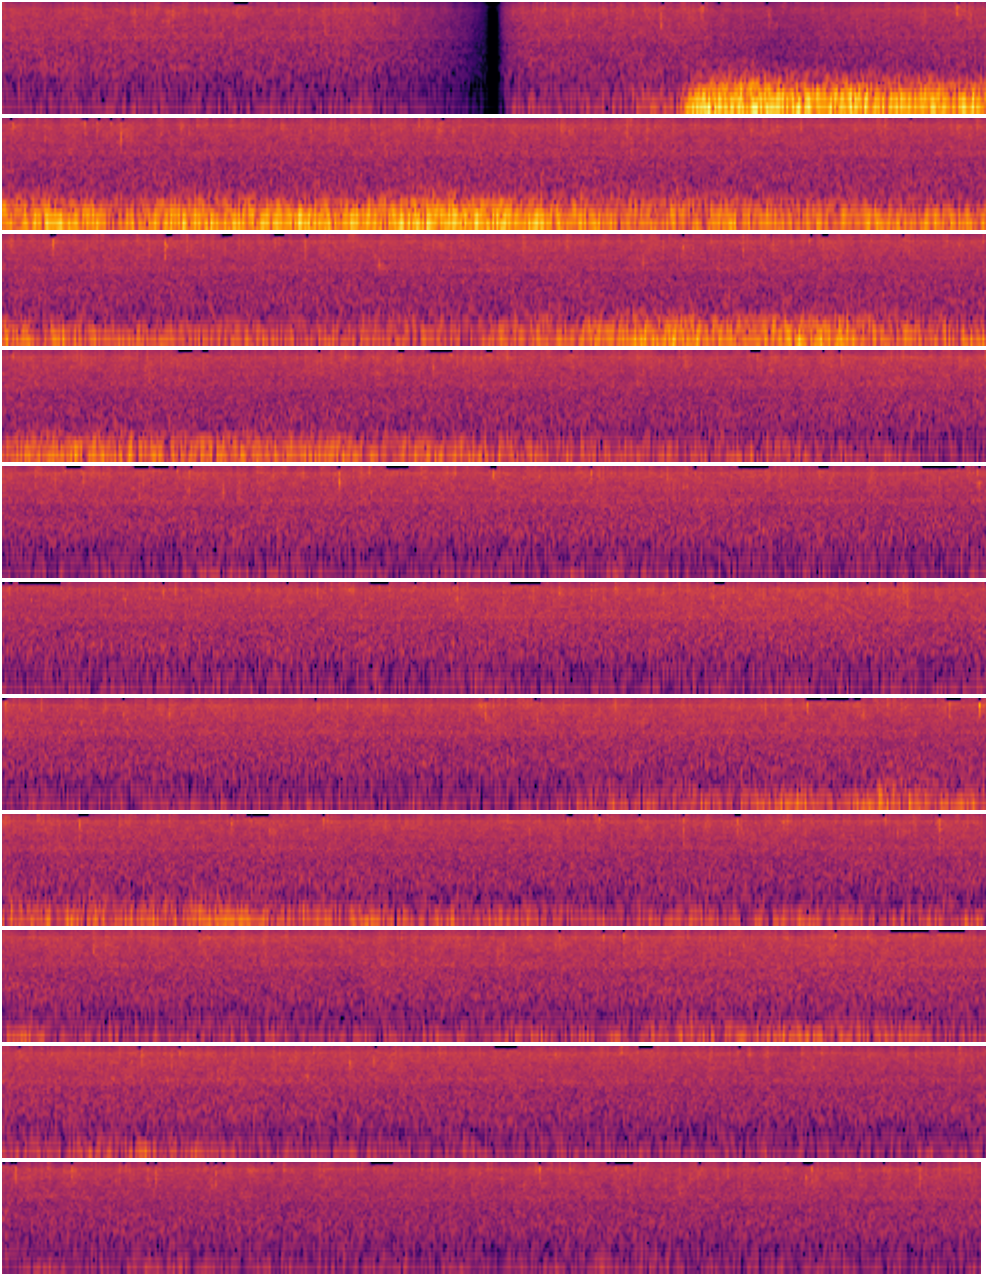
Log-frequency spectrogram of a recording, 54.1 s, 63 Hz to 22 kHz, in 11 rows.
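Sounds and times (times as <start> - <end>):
steady rain falling: 0.0 - 54.0
rolling thunder rumble: 3.2 - 17.7.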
